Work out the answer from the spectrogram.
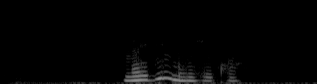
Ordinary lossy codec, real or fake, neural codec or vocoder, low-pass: none; fake; codec, 16 kHz in and 24 kHz out, 0.6 kbps, FireRedTTS-2 codec; 7.2 kHz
